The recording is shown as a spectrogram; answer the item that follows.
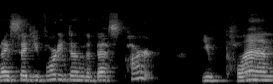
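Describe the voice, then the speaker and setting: A man speaks very fast in a raised, projected voice with a high pitch. His tone is bright and sharp. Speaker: marketing strategy speaker. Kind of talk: conference presentation.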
